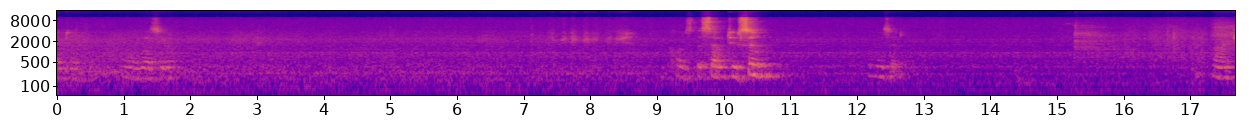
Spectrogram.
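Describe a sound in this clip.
An elderly woman speaks haltingly into a microphone.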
